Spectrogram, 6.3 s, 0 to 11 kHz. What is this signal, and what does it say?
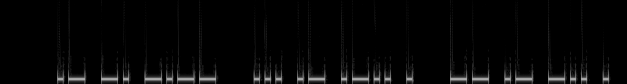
Morse code, heard as a keyed tone, about 22 wpm, 700 Hz. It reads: ANY SALE MADE
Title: Sentences from Top 1400 Words 22wpm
